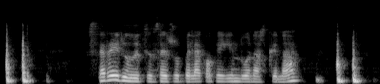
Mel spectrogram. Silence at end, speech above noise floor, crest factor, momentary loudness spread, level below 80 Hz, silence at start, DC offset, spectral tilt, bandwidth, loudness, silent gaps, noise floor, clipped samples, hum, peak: 0.2 s; 33 dB; 18 dB; 7 LU; -56 dBFS; 0.05 s; under 0.1%; -9 dB/octave; 7.2 kHz; -20 LUFS; none; -52 dBFS; under 0.1%; none; -2 dBFS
